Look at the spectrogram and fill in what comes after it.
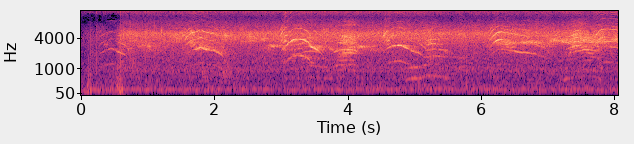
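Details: Kitten calling its mother with high, thin meows, arched and falling, repeated many times at irregular intervals over a steady low hum.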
